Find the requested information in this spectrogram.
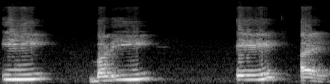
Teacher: जो जीव का अगला पार्ट है वहां से हम ई बड़ी ए ऐ यह चार जीभ के अग्र भाग से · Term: अग्र स्वर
